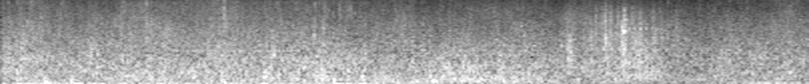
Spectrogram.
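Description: Water splashes against a sailing boat's hull.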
